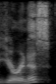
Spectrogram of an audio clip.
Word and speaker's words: Uranus: You'd have to more than double it all over again to get to Uranus. And for my kids who are listening, yes, that's the correct pronunciation.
